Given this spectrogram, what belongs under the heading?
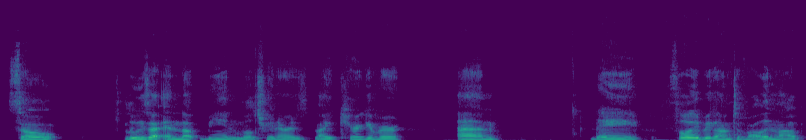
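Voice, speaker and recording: Young woman, hoarse from a cold, gravelly low-ish voice, rambling casual book vlogger. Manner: chatty, rambling, says "like" and "um" often. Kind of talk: casual book review vlog.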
